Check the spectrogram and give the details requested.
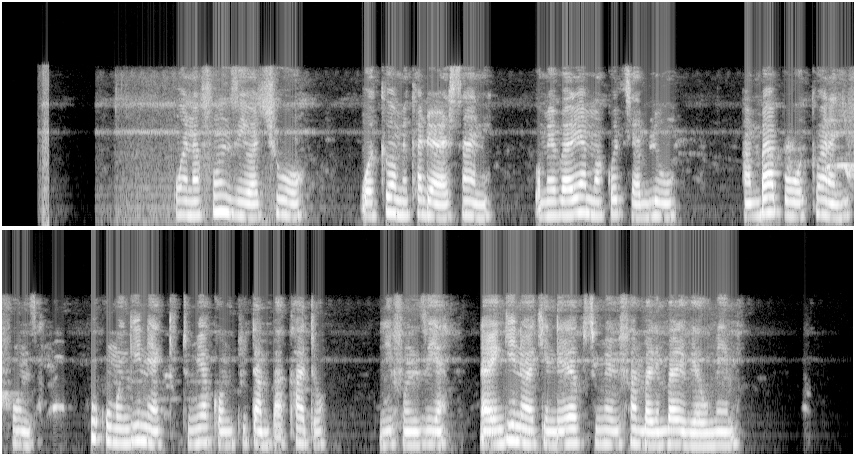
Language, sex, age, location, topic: Swahili, female, 25-35, Dar es Salaam, education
